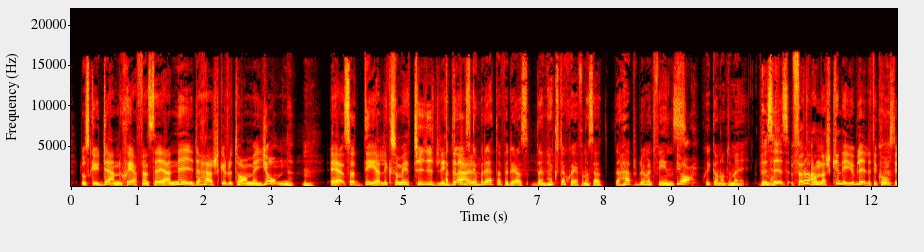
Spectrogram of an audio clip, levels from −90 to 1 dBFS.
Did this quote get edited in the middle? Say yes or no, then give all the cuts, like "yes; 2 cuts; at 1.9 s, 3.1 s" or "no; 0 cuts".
no; 0 cuts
